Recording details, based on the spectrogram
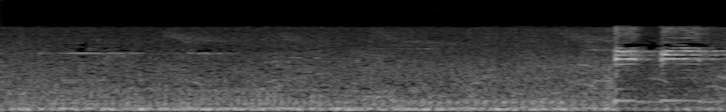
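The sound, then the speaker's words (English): Steady street traffic in the compact old quarter of a city, with narrow streets close together, heard while walking through the traffic outside the big market: a low engine rumble throughout, voices murmuring in the background, and a couple of short, bright car horn toots near the end. “So you see, I'm walking right through the traffic here right now.”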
